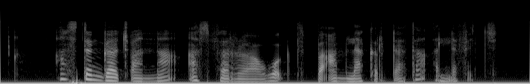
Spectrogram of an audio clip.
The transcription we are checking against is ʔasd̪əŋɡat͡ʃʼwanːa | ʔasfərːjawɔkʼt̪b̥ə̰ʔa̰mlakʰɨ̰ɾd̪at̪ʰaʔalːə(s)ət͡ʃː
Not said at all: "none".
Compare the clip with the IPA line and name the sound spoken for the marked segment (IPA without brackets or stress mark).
f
